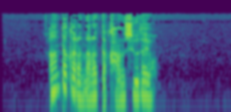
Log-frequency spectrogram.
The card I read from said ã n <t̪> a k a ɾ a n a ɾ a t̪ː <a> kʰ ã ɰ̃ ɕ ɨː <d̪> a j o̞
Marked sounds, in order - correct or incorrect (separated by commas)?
correct, correct, correct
